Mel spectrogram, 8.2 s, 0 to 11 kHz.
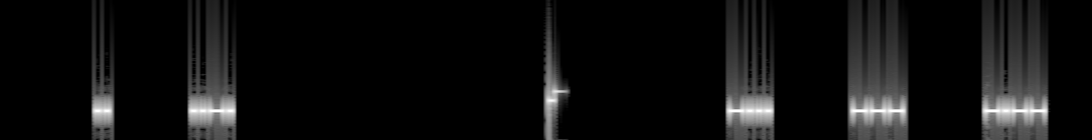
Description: Morse code, heard as a keyed tone, about 36 wpm, spaced as for 12 wpm, 690 Hz. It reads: IF BOY
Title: 6x Character Spacing - Top 500 Words - 35wpm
